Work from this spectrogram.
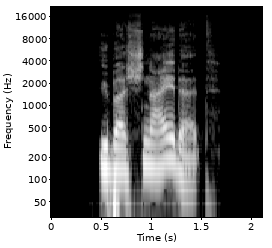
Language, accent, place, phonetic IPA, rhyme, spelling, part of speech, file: German, Germany, Berlin, [yːbɐˈʃnaɪ̯dət], -aɪ̯dət, überschneidet, verb, De-überschneidet.ogg
- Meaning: inflection of überschneiden: 1. third-person singular present 2. second-person plural present 3. second-person plural subjunctive I 4. plural imperative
